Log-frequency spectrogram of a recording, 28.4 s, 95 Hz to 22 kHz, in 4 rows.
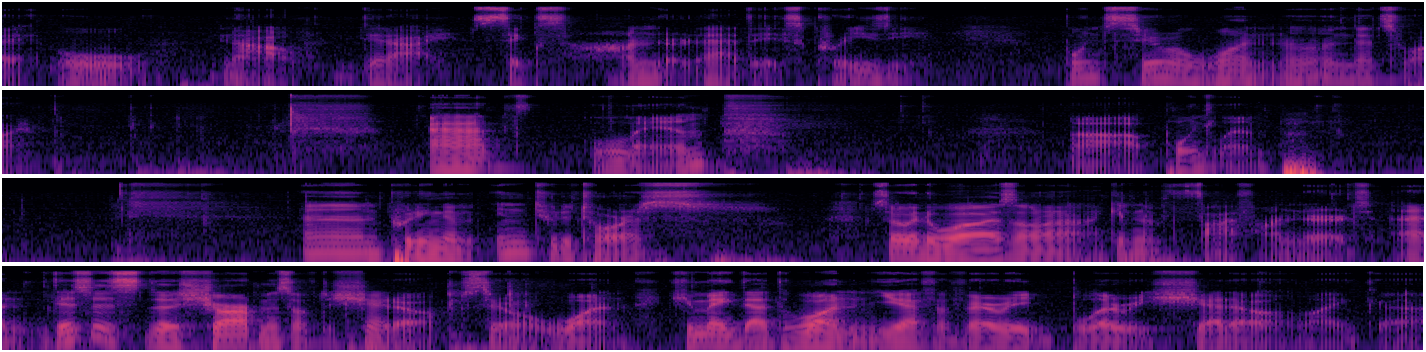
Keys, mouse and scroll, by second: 1.3-2.7 middle drag, 2.7-4.5 right drag, 6.7-8.4 drag, 7.8 KP_7, 8.0 z, 14.8 g, 15.4-17.1 middle drag, 16.1 g, 17.1-20.9 drag, 20.9 0, 25.8-28.4 middle drag, 27.6-28.4 drag.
